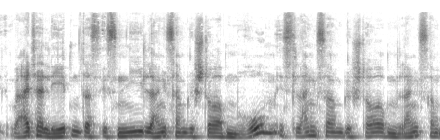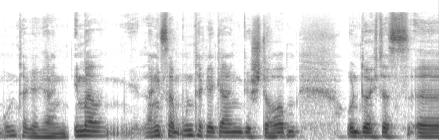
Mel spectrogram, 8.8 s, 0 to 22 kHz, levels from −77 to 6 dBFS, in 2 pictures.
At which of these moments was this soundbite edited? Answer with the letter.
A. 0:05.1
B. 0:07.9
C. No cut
A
